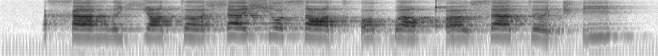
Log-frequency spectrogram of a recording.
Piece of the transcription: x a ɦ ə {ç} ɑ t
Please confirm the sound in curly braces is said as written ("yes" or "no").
yes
